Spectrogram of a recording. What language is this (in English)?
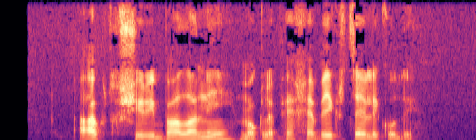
Georgian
